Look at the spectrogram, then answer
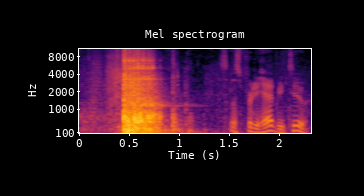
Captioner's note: thudding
